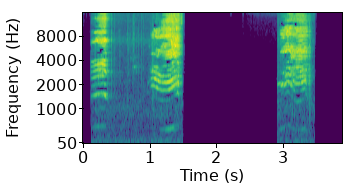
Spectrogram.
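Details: Calls of a purple swamphen (kalim) played to lure birds for hunting: a harsh nasal squawk, then a louder rising-falling wail, a pause, and one more strained squawk near the end.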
